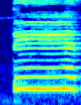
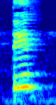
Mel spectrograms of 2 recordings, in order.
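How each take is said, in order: First: The sound is held long and drawn out. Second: The sound is short and clipped. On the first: It stands for a dash. "meniupnya itu agak lama, jadi panjang gitu" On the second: It stands for a dot. "meniup fluidnya sebentar"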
